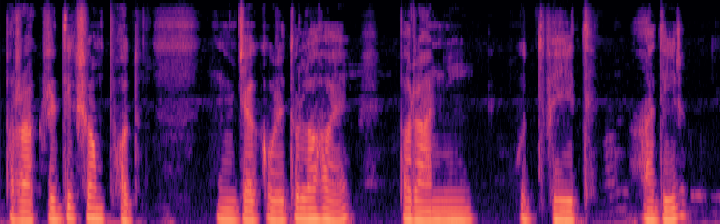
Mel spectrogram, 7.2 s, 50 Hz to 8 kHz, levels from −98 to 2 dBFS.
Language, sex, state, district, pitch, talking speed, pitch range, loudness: Bengali, male, West Bengal, Jalpaiguri, 125 Hz, 75 wpm, 125-135 Hz, -26 LUFS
